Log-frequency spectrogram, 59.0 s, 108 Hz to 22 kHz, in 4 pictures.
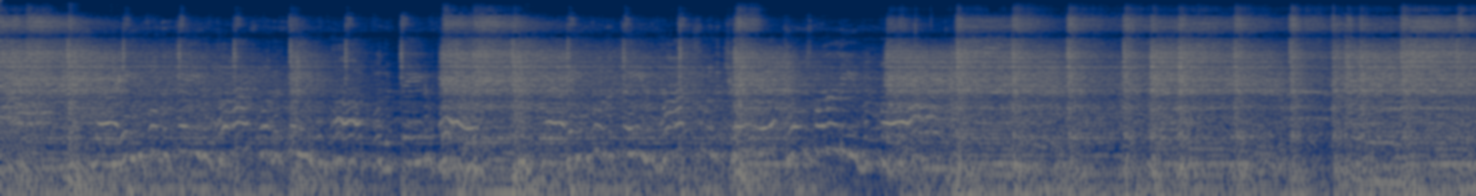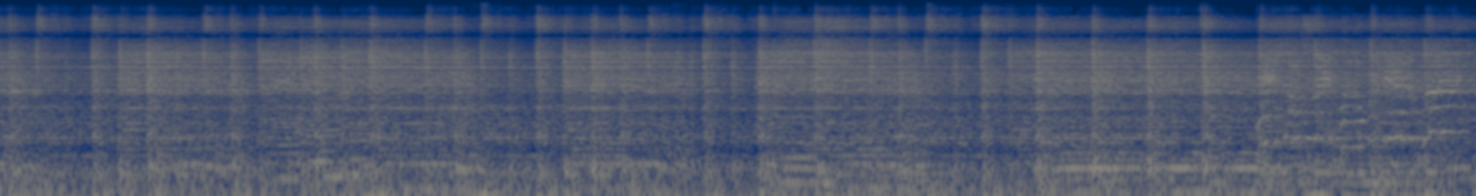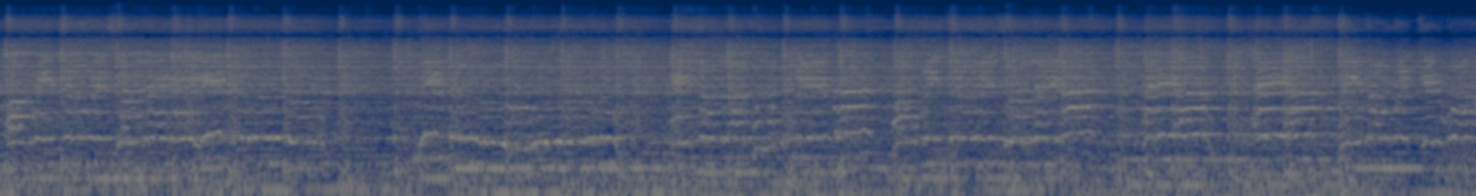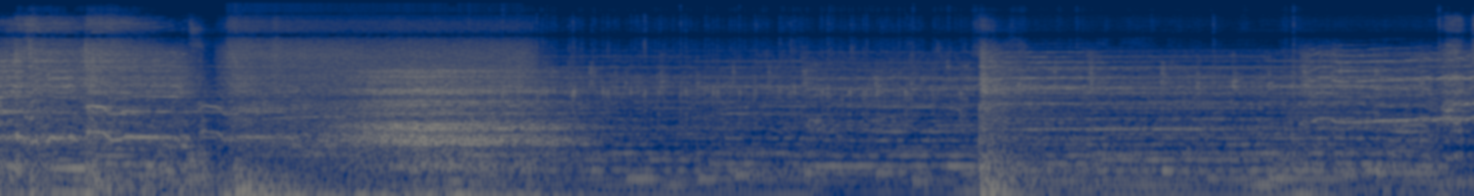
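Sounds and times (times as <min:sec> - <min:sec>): loud music with driving beat: 0:00.0 - 0:43.5.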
